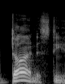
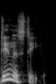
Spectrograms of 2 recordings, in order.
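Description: First: It is said with an American pronunciation. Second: It is said with a non-American pronunciation.

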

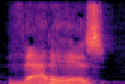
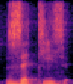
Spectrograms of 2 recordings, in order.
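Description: First: The first word begins with a voiced th. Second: The first word begins with a z sound. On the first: The speaker calls it right. "So we say that is" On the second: The speaker calls it wrong. "they are not pronouncing the consonant th"

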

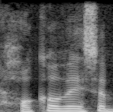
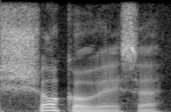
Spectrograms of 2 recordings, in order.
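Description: First: The word begins with an H sound. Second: The word begins with an SH sound. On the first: The speaker calls it wrong. "I thought it was maybe an H sound" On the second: The speaker calls it right. "it's actually Xocoveza"

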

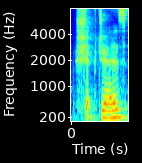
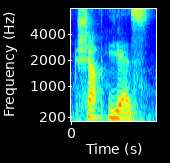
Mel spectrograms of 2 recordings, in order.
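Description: First: The name sounds like ship jazz. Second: The name sounds like shap yez. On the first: The speaker calls it wrong. "it's not ship jazz" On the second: The speaker calls it right. "So the J is a Y, and rather than sheep, it's more like shap"

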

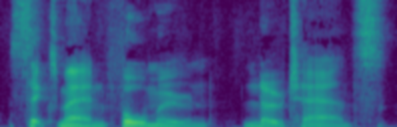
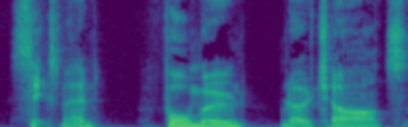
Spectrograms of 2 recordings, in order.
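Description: First: It is said in an American accent. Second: It is said in a British accent. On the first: The speaker calls it wrong. "I said that in an American accent" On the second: The speaker calls it right. "Do it in a Sean Pertwee accent"

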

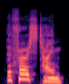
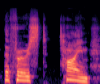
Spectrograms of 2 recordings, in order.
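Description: First: The T at the end of 'first' is dropped. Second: The T at the end of 'first' is pronounced. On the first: The speaker calls it right. "Learn how to remove the last T of words" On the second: The speaker calls it wrong. "you can never don't say the first time"

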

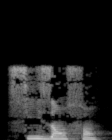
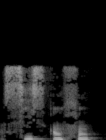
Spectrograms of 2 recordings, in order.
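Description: First: A z sound links the number to the noun. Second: No z sound links the number to the noun. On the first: The speaker calls it right. "vous entendrez le son Z" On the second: The speaker calls it wrong. "et pas"

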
